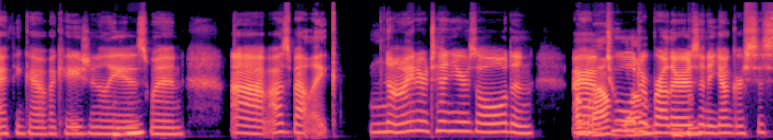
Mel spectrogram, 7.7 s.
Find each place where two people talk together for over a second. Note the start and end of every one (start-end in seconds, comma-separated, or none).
5.7-7.1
